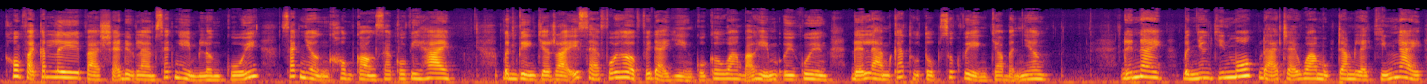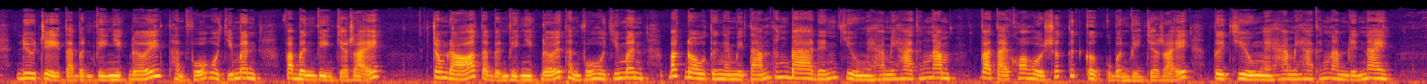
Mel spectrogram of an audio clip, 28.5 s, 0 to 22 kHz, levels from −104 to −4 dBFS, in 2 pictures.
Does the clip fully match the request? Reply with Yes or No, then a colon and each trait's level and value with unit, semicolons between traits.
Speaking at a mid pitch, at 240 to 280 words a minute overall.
Yes: medium, 180 Hz; average, 245 wpm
